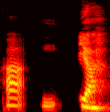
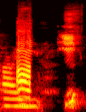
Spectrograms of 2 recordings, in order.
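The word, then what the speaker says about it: 아이: Lalu yang seb eh I a. Iya, betul. Heeh. Ai bacanya kayak satu kesatuan ya, Kak. Ai. Jadi bukan A ii tapi Ai.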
